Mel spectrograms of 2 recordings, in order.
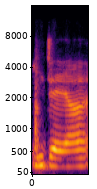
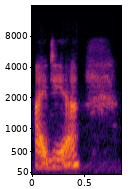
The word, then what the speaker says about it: IDEA: it was originally founded, which is why we pronounce it IDEA and not IDEA.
